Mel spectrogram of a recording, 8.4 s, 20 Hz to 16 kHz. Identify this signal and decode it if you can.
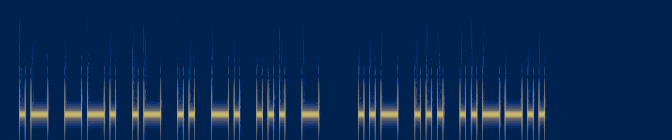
Morse code, heard as a keyed tone, about 17 wpm, 700 Hz. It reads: AGAINST US?
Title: Sentences from Top 1500 Words 17wpm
